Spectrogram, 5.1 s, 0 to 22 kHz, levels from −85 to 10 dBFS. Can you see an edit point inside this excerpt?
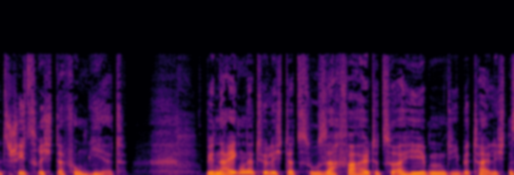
no; 0 cuts

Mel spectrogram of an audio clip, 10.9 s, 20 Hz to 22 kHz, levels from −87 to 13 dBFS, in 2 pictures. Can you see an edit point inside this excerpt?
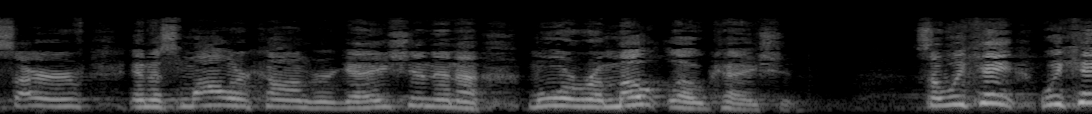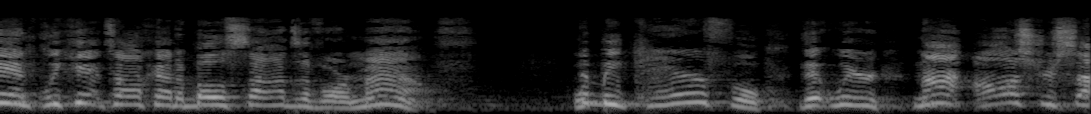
yes; 2 cuts; at 5.7 s, 8.4 s

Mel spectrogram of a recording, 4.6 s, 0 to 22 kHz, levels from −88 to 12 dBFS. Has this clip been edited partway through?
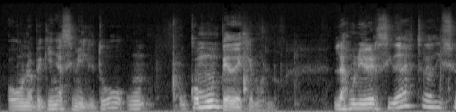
yes; 1 cut; at 2.2 s

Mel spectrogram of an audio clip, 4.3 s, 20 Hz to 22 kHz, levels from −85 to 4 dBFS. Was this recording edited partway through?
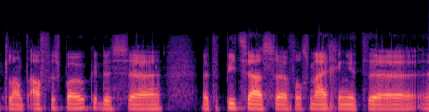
no; 0 cuts

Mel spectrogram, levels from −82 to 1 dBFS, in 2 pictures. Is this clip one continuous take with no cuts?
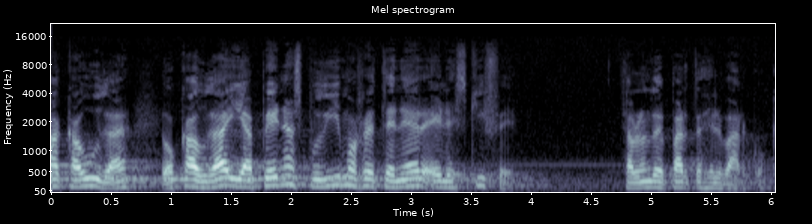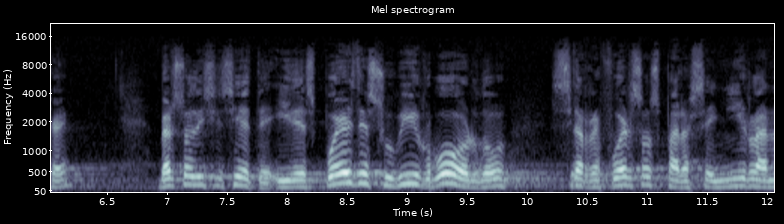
no; 3 cuts; at 0.9 s, 9.2 s, 10.4 s

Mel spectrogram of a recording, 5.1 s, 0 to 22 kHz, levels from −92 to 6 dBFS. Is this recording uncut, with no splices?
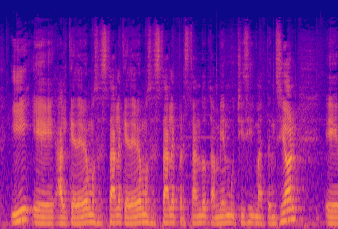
no; 1 cut; at 1.8 s

